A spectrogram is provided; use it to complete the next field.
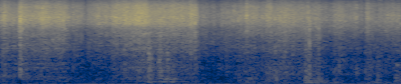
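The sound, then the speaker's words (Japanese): Crinkly rustling of a plastic shopping bag from a Seven-Eleven convenience store, a steady run of papery crackles with brief louder bursts, heard on its own without any talking. “カサカサカサカサあ冷蔵庫をバーンってしてしまいましたカサカサカササ今日の今日のっていうか音も全部ねセブンイレブンで買ってきたんです”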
